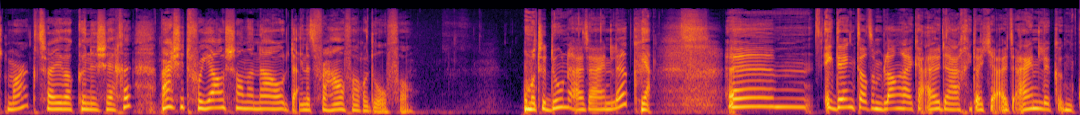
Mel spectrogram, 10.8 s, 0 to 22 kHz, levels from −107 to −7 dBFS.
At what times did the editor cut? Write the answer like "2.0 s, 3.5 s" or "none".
3.0 s, 5.4 s, 9.7 s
